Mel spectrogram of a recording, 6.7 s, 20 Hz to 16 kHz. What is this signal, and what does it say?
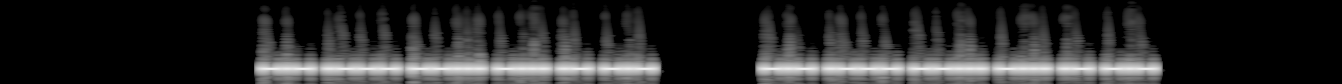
Morse code, heard as a keyed tone, about 41 wpm, 700 Hz. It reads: KJ7BAK KJ7BAK
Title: USA Call Signs - 6 Characters - Repeated 2x - 45wpm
